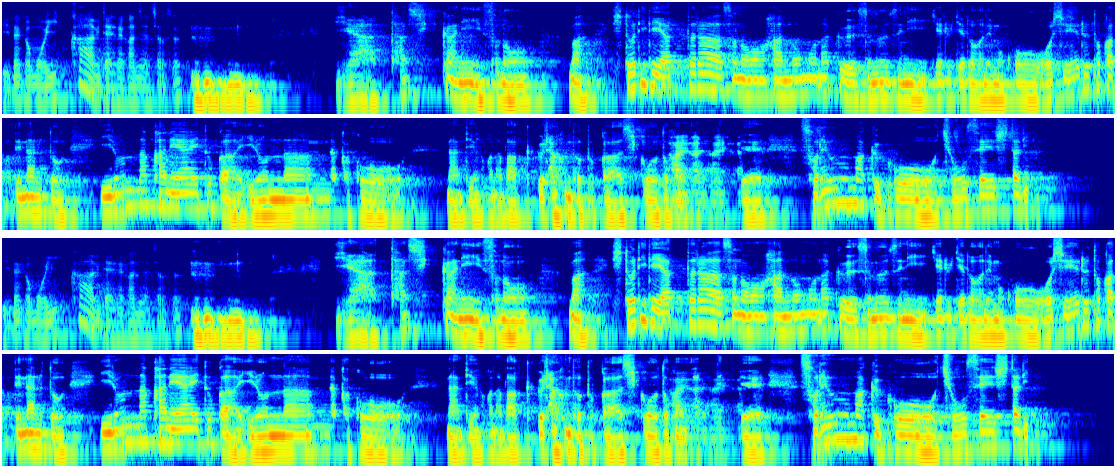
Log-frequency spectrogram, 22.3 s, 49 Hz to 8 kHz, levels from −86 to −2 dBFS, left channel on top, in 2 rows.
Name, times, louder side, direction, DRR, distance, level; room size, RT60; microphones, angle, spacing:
voice 1, 0.0-1.8 14.2-14.4 17.8-18.6, left 3 dB, 70° left, 9 dB, 1.8 m, -43 dB
voice 2, 1.9-2.6 3.3-5.3 5.7-15.2 15.6-18.0 18.5-21.4, right 1 dB, 45° right, 9 dB, 1.7 m, -32 dB
29.5 x 20.0 x 7.6 m, 0.84 s
head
